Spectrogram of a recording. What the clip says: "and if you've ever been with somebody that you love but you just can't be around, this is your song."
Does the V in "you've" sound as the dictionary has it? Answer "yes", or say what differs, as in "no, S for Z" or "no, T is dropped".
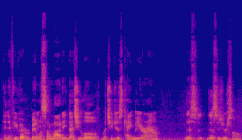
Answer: yes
